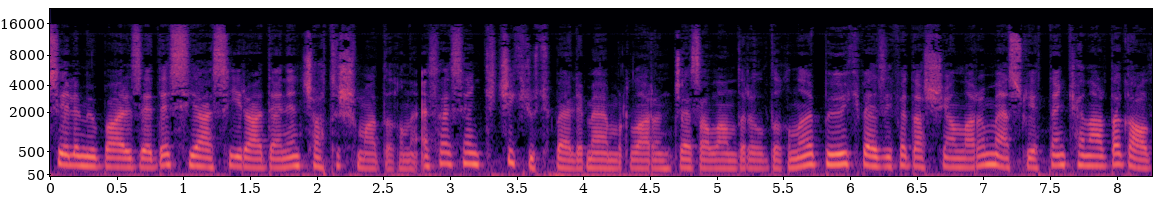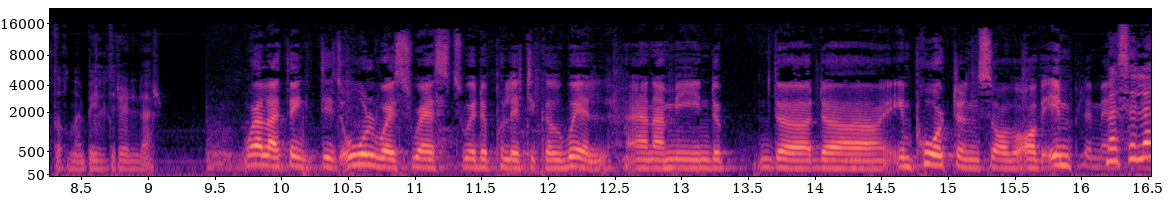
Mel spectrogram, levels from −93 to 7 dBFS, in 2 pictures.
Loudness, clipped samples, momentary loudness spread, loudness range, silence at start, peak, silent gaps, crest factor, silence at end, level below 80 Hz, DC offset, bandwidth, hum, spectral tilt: -25 LUFS; under 0.1%; 12 LU; 8 LU; 0 s; -6 dBFS; none; 20 dB; 0 s; -52 dBFS; under 0.1%; 16 kHz; none; -5.5 dB/octave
